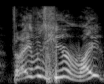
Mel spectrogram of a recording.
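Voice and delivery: high, startled self-question; can't believe what he just heard; disbelieving. Retold or imitated. Pastor doubting the words he heard, startled.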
